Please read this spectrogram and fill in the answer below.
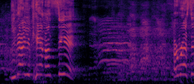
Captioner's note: attendees laughing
